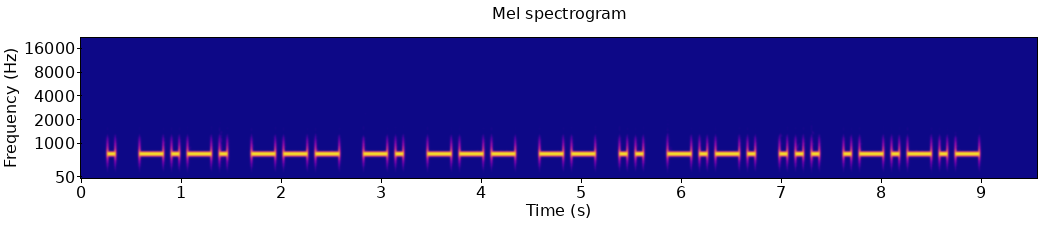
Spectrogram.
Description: Morse code, heard as a keyed tone, about 15 wpm, 700 Hz. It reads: ECONOMICS.
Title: Sentences from Top 1000 Words - Review Part 3 - 15wpm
